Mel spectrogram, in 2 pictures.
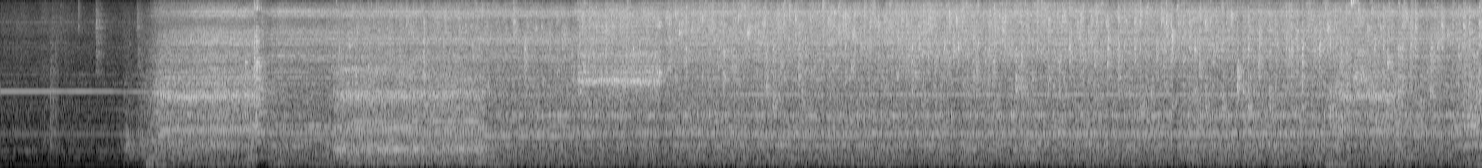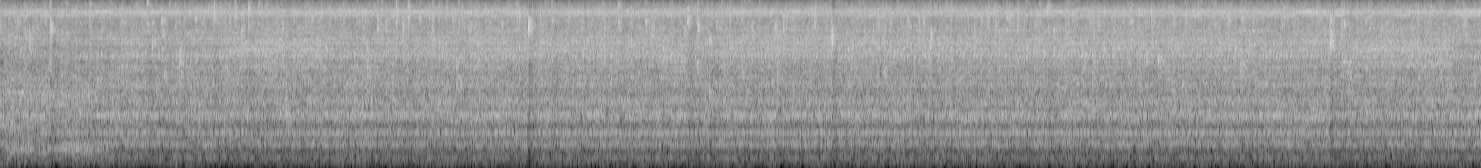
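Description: Hardinge HXL CNC lathe running a turning job on steel, its spindle and drive running with a steady rush of cutting coolant splashing over the work. The machine noise starts about a second and a half in, with short pitched whines now and then.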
